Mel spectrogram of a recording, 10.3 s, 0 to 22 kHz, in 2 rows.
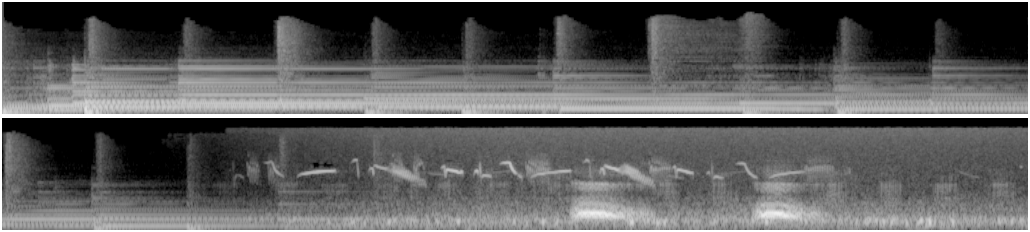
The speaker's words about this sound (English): The snowy owl is usually found on the Arctic tundra of Canada, Greenland, and Russia. But this white-feathered bird, standing about 2 feet tall, has been spotted here in eastern North Carolina.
